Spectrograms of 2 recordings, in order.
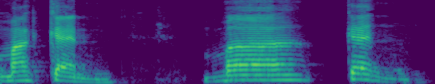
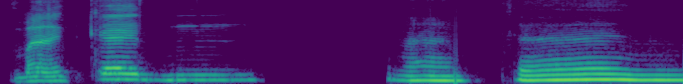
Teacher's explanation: bunyi nun, bukan bunyi N. Kalau N tak ada gunnah.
